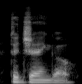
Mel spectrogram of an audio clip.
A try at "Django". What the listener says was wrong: I thought the D was silent.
